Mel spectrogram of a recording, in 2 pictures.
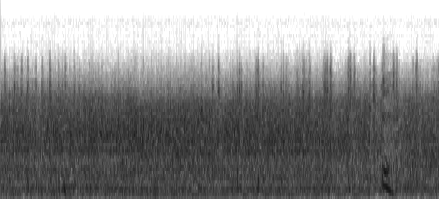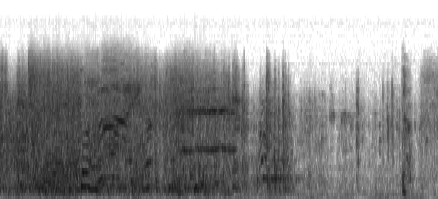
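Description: Dense, loud rattling noise of an old open touring car driving fast, with a few short gliding tones over it; it drops away about nine seconds in, followed by a few light knocks.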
